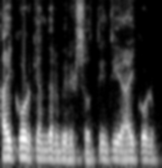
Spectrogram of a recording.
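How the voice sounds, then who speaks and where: A man's voice: fairly low pitch, fairly even intonation, warm tone, no room sound, studio quality. A middle-aged Pakistani man hosting a conversational interview, mixing English words and phrases into his talk. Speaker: host.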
